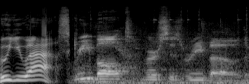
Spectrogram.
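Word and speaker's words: Ribault: Read that for me. Ree-beau Monument. Ree-beau? Not Ree-balt. Ree-beau.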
